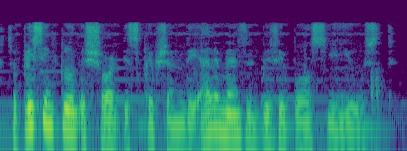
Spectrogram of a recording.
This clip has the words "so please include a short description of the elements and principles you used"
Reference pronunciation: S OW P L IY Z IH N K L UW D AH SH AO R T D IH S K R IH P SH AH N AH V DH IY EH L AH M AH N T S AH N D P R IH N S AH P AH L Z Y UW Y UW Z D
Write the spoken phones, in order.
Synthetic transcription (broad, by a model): S OW P L IY S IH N K L UW D AH SH AO R T D IH S K R IH P SH AH N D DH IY EH L AH M AH N T S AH N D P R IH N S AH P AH L S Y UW Y UW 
